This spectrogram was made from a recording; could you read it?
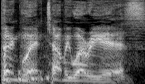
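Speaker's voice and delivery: dark, sinister voice, creaky, rough-edged and swooping. Retelling an attempt at doing Batman in a scene: dark, sinister Batman voice. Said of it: "I tried to do a Batman".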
